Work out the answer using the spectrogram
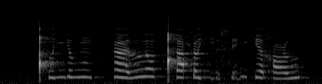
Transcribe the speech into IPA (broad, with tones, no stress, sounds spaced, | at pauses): ǃʰ ʊ˩˧ nʲ ɔ˧ v ũ˧˩ kː ã˧˩ ɐ̯ lː ɔ˥˧ ǃʰ a˧ ħ ɾ ʊ˩˧ zʲ ṵ˧˩ s ḛ˥ nʲ ʔ e˧˩ χ ʕ u˩˧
